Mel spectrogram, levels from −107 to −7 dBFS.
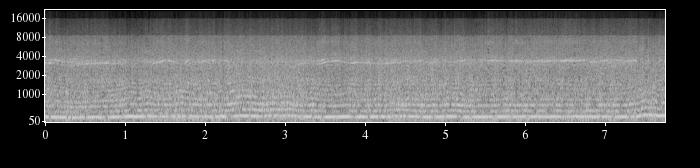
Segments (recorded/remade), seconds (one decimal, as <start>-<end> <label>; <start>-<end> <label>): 0.0-3.4 remade; 3.4-6.3 recorded; 6.3-7.8 remade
